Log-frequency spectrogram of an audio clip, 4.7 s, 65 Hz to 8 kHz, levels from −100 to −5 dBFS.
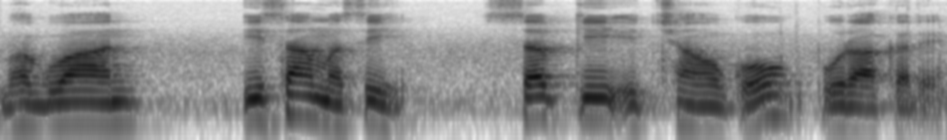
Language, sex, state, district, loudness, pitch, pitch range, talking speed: Hindi, male, Uttar Pradesh, Hamirpur, -19 LUFS, 120 Hz, 120-140 Hz, 100 wpm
